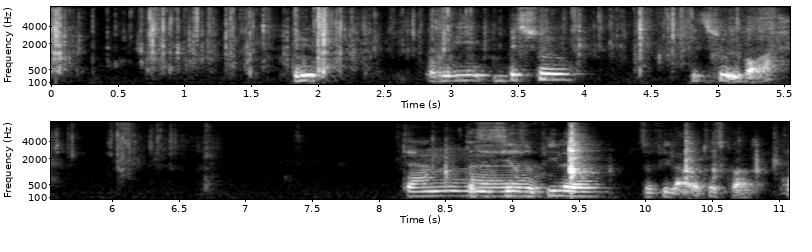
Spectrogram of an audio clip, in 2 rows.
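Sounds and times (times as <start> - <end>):
crinkling packaging while unwrapping: 0.0 - 6.9
speech: 3.4 - 4.0, 4.8 - 5.6, 8.2 - 11.0.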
